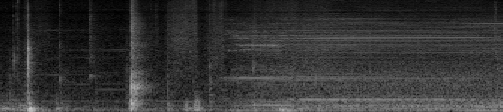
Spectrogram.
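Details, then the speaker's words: Whirlpool refrigerator after replacing the faulty start relay: on plugging in, a sharp relay click, then a low steady hum rises and holds as the compressor starts normally. "So after you plug it in, you'll hear the relay click on, and then you'll hear your compressor start."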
